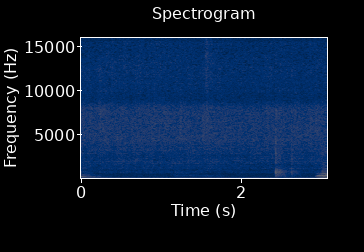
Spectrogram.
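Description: Chicken curry being stirred in a pan after chilli and coriander powder go in, a steady soft sizzle with a few spoon scrapes near the end, close and continuous, no talking.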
